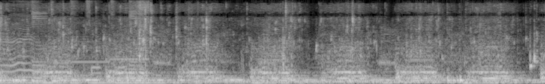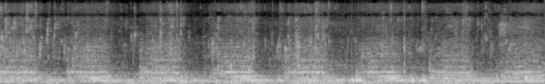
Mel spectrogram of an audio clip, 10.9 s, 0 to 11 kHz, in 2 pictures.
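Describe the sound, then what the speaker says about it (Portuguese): A Brastemp 18 kg washing machine churns water in a steady, rhythmic agitation, sloshing back and forth about every half second for several seconds, close and continuous with no talking. "É uma excelente lavadora, lava muito bem."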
